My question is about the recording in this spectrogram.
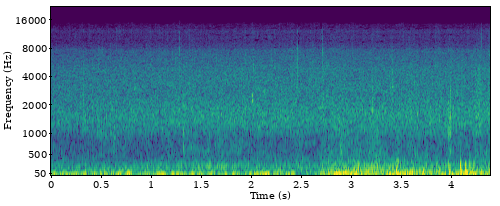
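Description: Faint, steady outdoor hiss with an uneven low rumble underneath, growing a little louder near the end.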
